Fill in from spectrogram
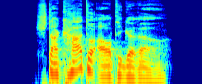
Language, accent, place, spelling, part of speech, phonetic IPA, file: German, Germany, Berlin, staccatoartigerer, adjective, [ʃtaˈkaːtoˌʔaːɐ̯tɪɡəʁɐ], De-staccatoartigerer.ogg
- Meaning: inflection of staccatoartig: 1. strong/mixed nominative masculine singular comparative degree 2. strong genitive/dative feminine singular comparative degree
